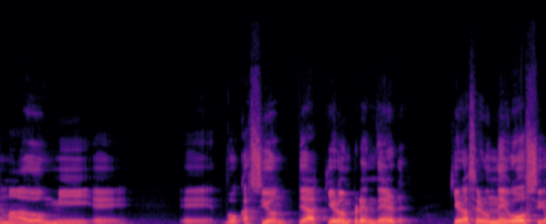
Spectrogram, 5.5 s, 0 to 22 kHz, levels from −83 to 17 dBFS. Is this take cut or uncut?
cut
